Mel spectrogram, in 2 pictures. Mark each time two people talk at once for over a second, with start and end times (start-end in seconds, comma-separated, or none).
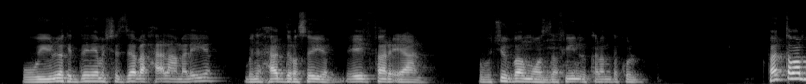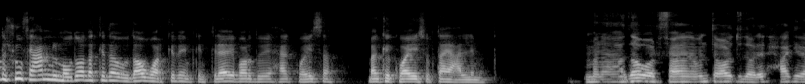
none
